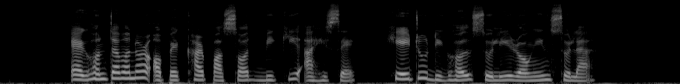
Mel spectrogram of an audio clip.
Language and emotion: Assamese, neutral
